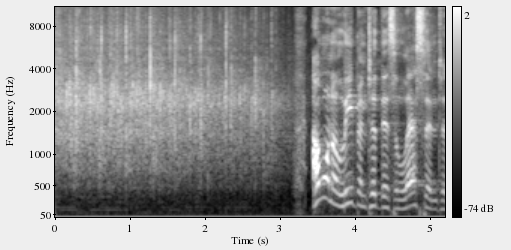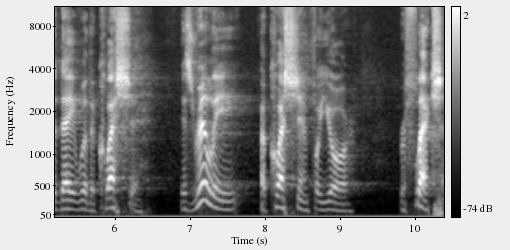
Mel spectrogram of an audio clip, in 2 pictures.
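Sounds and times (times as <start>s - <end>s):
crowd applauding in a large room: 0.0s - 3.2s
speech: 3.4s - 9.2s, 9.8s - 10.3s.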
